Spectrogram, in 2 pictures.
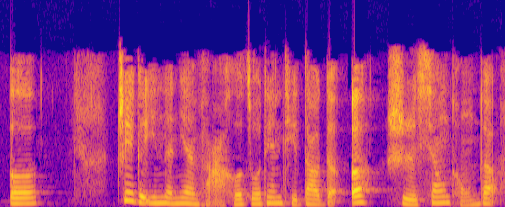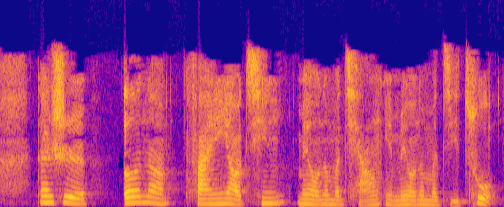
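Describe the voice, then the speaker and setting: A woman teaching English pronunciation in a patient, explanatory lesson, pausing often with hesitation fillers. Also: mid-range voice. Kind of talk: scripted lesson narration. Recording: dull lo-fi recording.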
